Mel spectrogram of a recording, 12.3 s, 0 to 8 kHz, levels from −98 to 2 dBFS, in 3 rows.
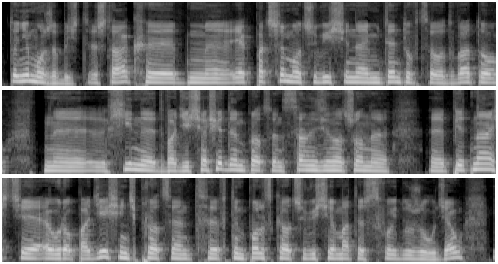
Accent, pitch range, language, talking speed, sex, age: native, 150-180 Hz, Polish, 145 wpm, male, 30-49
